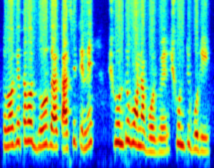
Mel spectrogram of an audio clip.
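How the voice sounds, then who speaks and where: Woman voicing calm advising young woman. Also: high-pitched, rapid-fire, no room sound, narrow, tinny audio.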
